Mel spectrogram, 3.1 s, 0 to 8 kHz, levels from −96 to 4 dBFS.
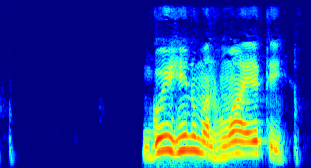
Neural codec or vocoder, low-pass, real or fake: none; 7.2 kHz; real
